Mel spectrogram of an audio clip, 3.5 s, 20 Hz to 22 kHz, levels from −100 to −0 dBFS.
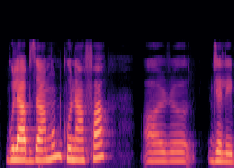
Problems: none marked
